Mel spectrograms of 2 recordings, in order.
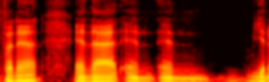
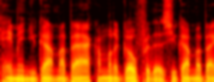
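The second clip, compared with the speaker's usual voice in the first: imitated whisper, lower pitch; 4 semitones lower than usual. Retelling an off-duty police officer urging a security guard: imitating someone whispering. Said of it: "He's kinda whispering to him".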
